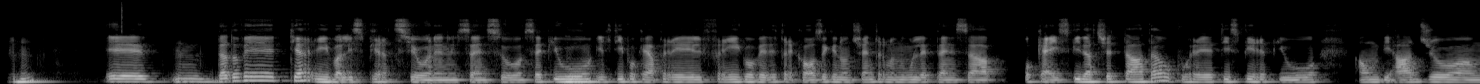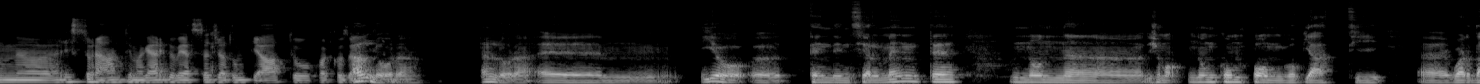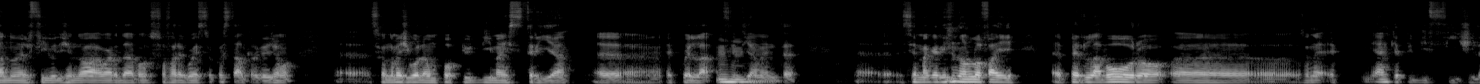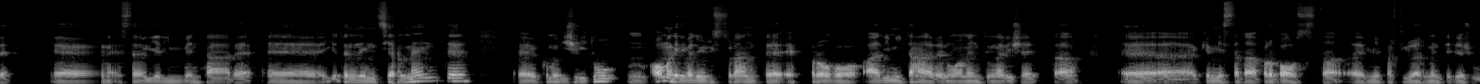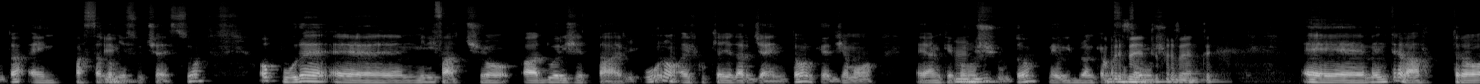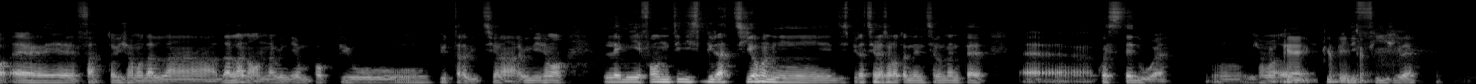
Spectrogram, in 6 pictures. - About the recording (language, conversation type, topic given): Italian, podcast, In che modo la cucina diventa per te un esercizio creativo?
- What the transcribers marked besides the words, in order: tapping; static; other background noise; laughing while speaking: "non"; distorted speech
